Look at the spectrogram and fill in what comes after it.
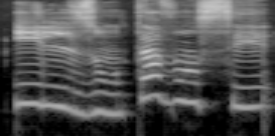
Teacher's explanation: Ils ont avancé l'heure d'été. Ils ont, so the S is linked to the O. The T is linked to the A.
